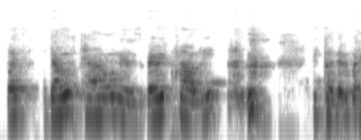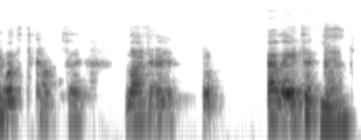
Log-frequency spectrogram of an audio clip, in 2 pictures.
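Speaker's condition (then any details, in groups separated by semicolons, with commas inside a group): Spastic diplegia cerebral palsy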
